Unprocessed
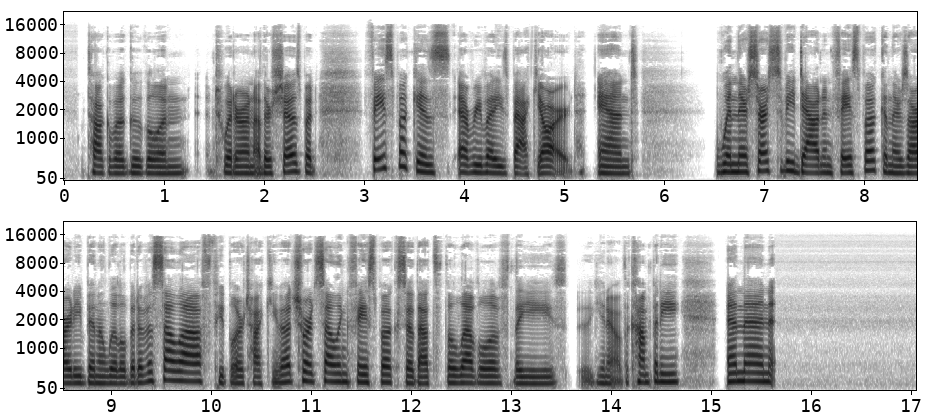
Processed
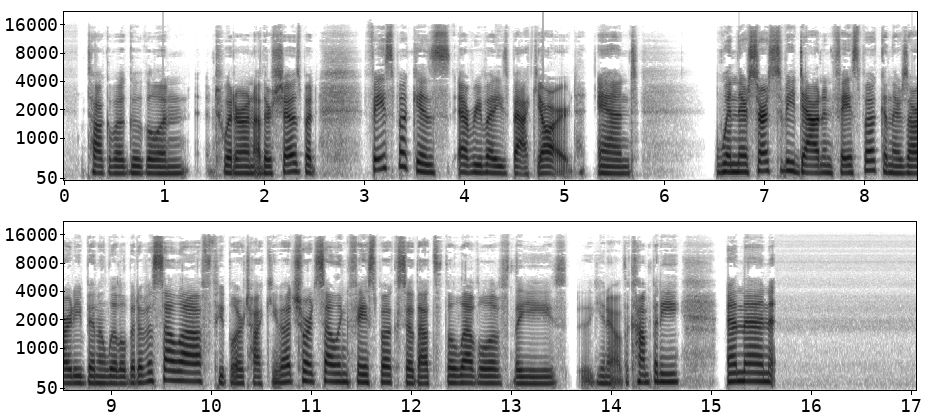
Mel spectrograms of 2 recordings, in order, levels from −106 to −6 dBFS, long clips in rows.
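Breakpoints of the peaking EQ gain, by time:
peaking EQ 1.6 kHz 0.23 oct
-8.5 dB
from 0.99 s +3 dB
from 4.79 s -3.5 dB
from 6.75 s +8 dB
from 7.59 s +1.5 dB
from 8.48 s -6 dB
from 14.75 s +5.5 dB

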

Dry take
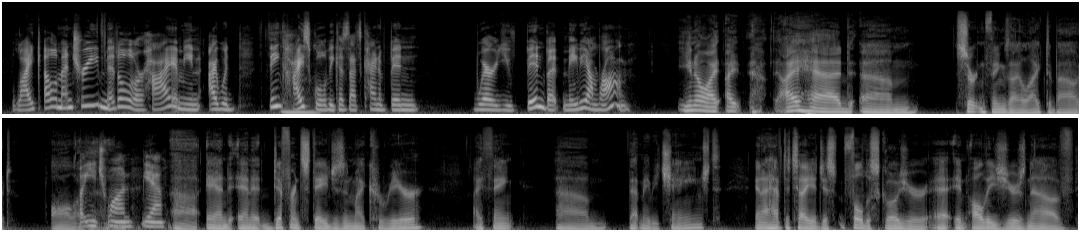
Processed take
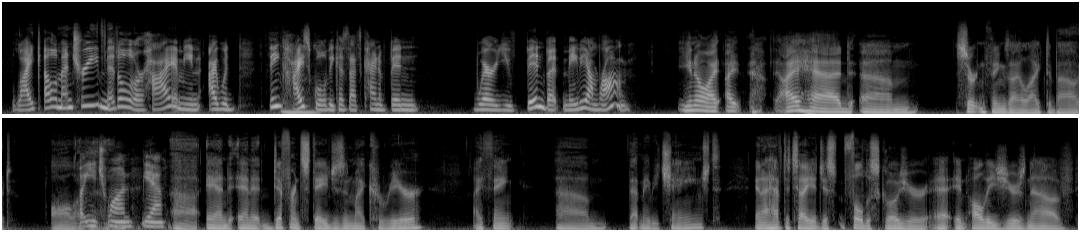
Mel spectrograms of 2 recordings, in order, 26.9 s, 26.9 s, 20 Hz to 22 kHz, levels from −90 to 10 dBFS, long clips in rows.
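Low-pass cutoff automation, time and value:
low-pass 24 dB/octave
1.60 s 10 kHz
2.15 s 5 kHz
12.99 s 5 kHz
13.52 s 11 kHz
24.11 s 11 kHz
24.80 s 4.6 kHz

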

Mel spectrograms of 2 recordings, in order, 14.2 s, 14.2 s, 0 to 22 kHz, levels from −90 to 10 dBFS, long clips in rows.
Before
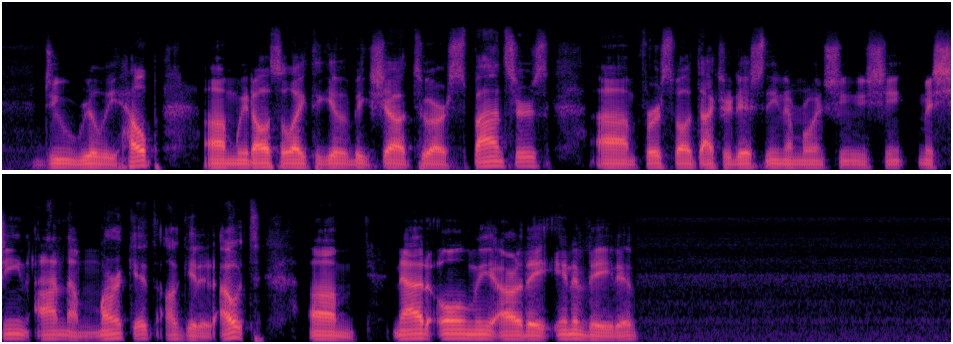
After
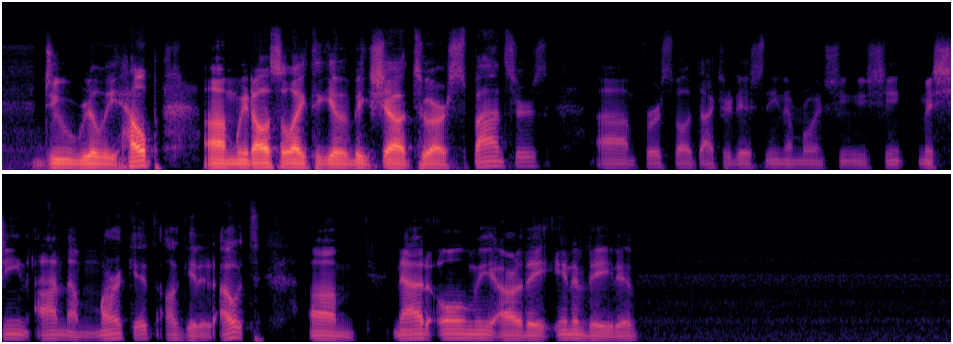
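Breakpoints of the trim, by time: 3.10 s +5 dB
3.58 s -4 dB
4.03 s -15 dB
6.25 s -15 dB
7.07 s -7 dB

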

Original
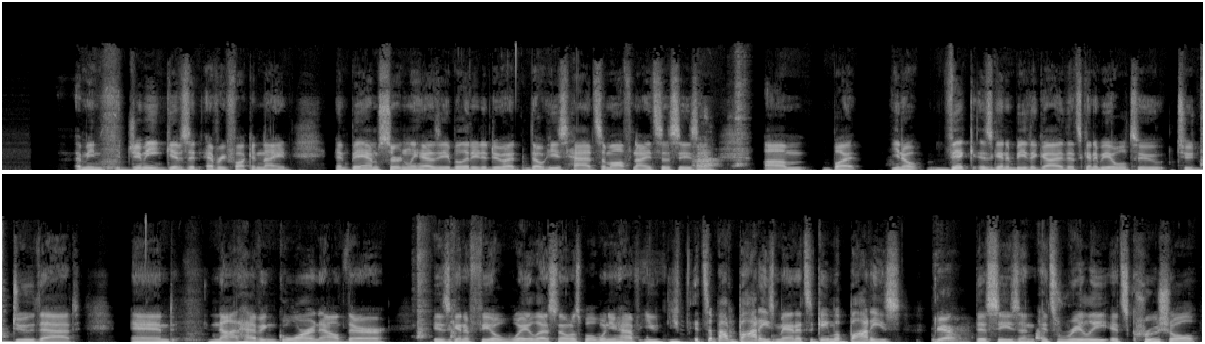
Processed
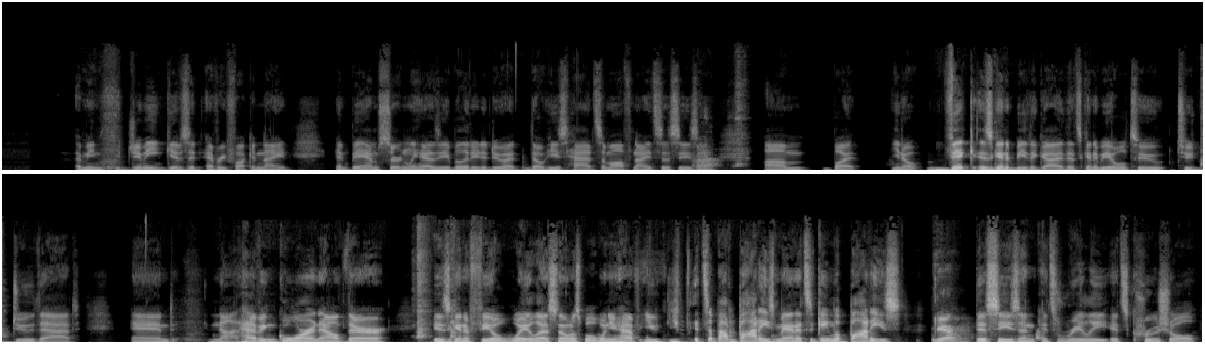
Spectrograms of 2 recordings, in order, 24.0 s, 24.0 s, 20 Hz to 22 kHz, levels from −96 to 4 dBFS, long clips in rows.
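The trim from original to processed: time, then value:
-12 dB
from 9.24 s -0.5 dB
from 10.07 s -8.5 dB
from 14.42 s +1.5 dB
from 22.35 s -5.5 dB

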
